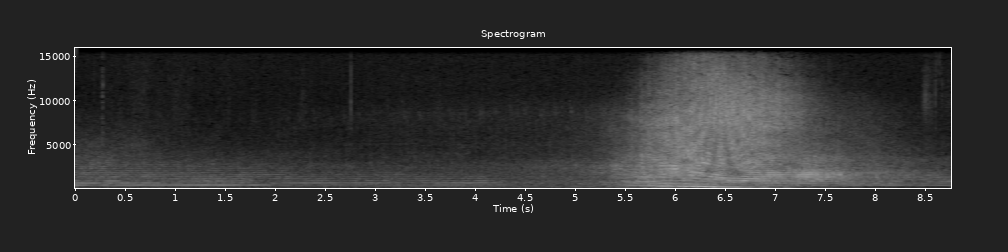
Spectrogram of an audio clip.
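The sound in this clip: Two Formula 1 racing cars passing together, their high, buzzing engine whine swelling from a steady drone to a loud peak, then dropping in pitch as they go by.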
